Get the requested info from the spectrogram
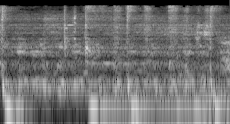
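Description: Electronic dance music with a heavy, deep bass line, cutting in suddenly.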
